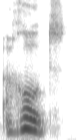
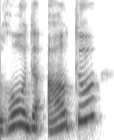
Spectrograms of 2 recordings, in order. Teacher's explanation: un R donc qui est, on va dire, guttural dans la gorge. Donc, on va dire, en fait, comme en français, mais beaucoup plus léger.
